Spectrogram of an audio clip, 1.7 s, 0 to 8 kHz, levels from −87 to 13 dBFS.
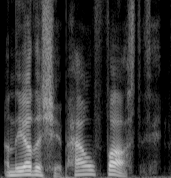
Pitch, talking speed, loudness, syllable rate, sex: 155 Hz, 245 wpm, -16 LUFS, 6.3 syllables/s, male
